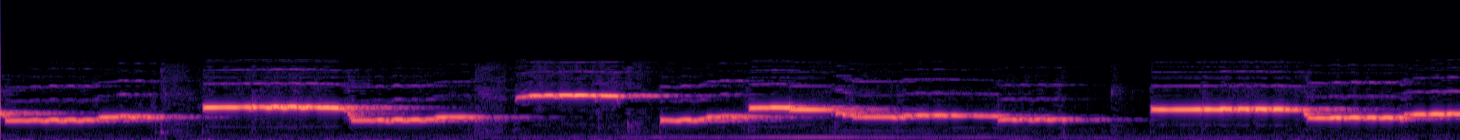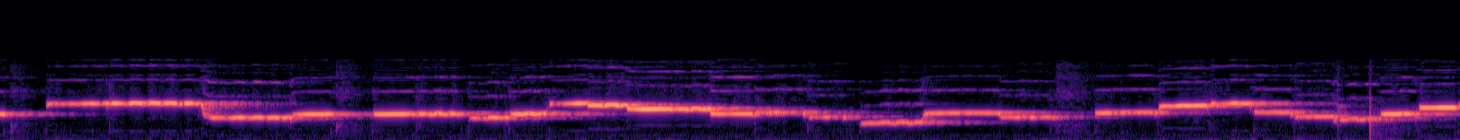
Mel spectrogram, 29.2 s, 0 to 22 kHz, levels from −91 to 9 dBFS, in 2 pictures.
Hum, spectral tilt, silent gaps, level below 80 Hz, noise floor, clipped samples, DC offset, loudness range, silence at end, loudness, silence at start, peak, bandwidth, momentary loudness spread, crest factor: none; -6 dB/octave; none; -76 dBFS; -59 dBFS; under 0.1%; under 0.1%; 8 LU; 0 s; -21 LUFS; 0 s; -8 dBFS; 3.4 kHz; 13 LU; 14 dB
